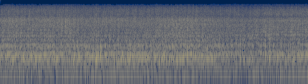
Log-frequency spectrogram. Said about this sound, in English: Before a chopper was brought in to long line them out.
